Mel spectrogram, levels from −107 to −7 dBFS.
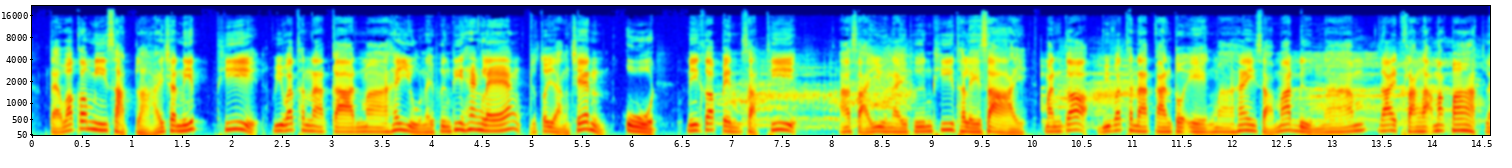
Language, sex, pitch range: Thai, male, 125-170 Hz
